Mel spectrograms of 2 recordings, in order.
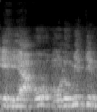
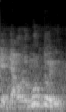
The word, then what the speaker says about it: Ihya'u Ulumuddin: Jadi Ihya'u Ulumuddin bacanya, jangan Ihya Ulumuddin.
